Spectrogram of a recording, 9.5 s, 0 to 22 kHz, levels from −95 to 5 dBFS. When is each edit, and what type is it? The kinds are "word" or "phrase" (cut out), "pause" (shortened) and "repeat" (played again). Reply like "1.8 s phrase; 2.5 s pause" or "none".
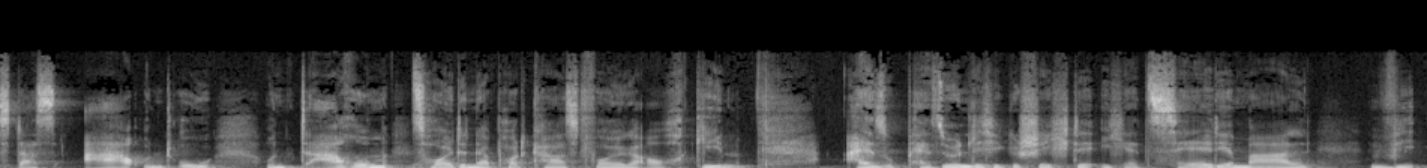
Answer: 2.7 s word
